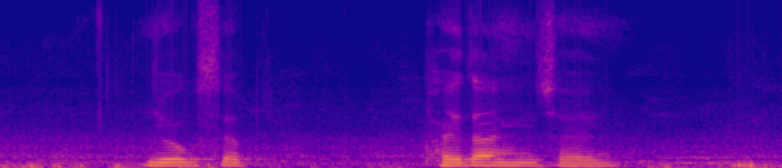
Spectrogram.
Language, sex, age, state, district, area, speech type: Maithili, male, 18-30, Bihar, Madhepura, rural, spontaneous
